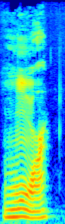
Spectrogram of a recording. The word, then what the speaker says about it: more: Quien mucho abarca, poco aprieta es to bite off more than you can chew. More, esa R decae, ¿vale? Se dice así, more than. More than, como more than a feeling, more than you can chew, ¿ok?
